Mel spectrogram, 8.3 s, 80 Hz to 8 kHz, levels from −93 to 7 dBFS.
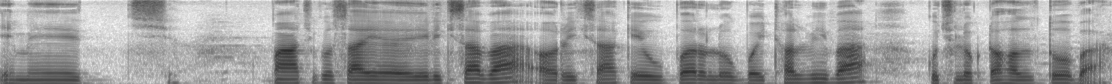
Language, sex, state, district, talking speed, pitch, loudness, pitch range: Bhojpuri, male, Bihar, Muzaffarpur, 145 wpm, 120 Hz, -19 LUFS, 115-130 Hz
